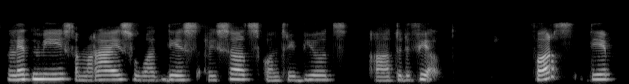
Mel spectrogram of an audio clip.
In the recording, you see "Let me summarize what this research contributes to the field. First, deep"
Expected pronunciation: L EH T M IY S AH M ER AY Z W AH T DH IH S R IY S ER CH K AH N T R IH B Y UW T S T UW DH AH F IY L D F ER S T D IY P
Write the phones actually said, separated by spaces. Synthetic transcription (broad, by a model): L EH T M IY S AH M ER AY S W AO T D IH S R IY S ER S K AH N T R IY B Y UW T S T UW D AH F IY L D F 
